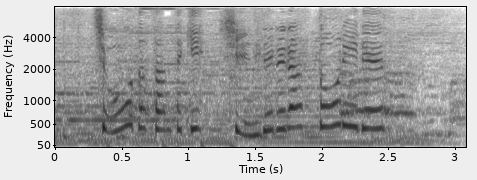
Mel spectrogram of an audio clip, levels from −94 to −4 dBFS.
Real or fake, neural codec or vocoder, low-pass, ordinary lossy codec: real; none; none; none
